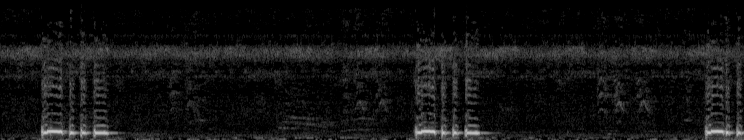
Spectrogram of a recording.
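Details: Three evenly spaced song phrases from a white zebra dove, roughly four seconds apart: a bright lead-in coo, then a fast stuttering cascade of soft coos. The surroundings are quiet apart from a faint high whine.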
